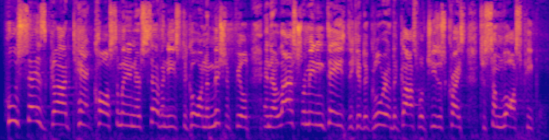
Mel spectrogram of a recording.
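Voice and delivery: normal talking voice

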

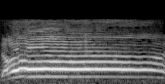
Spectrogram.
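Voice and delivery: sudden high, loud mourning wail. Shown as a demonstration. Preacher shows the mourners' loud wailing cry. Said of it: "crying out with a loud voice".

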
